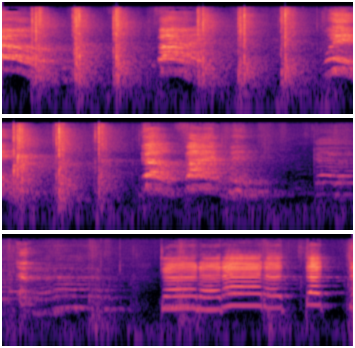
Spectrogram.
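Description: A squad of cheerleaders chanting a cheer together, punctuated by sharp hand claps. Near the end the chant turns into a held, sung line from several voices.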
